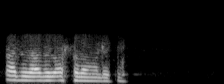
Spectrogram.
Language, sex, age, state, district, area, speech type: Kashmiri, male, 30-45, Jammu and Kashmir, Bandipora, rural, conversation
